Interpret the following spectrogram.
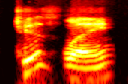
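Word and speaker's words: Ghislaine: __ ] And then Jizlane, which is the proper way of pronouncing it, said the other day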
